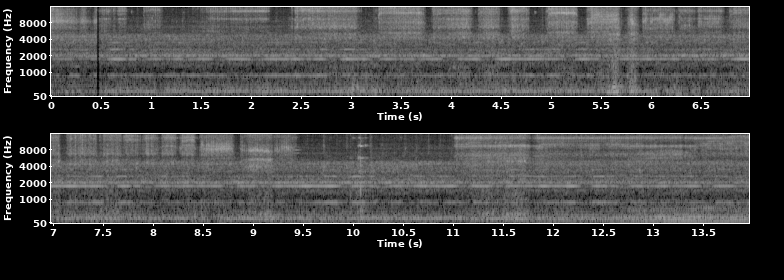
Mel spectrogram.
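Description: Wood lathe spinning a wooden vase blank while a hand-held turning chisel cuts into it: a steady scraping hiss of wood being shaved, over a constant whine.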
